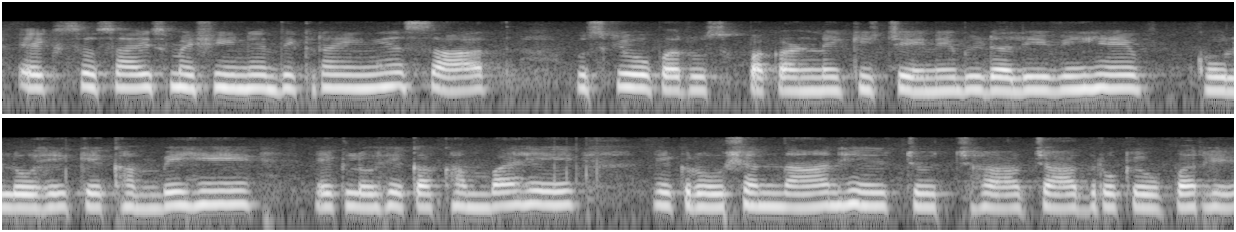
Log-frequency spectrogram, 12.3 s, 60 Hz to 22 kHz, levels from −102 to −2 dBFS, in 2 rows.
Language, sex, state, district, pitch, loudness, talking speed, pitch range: Hindi, female, Jharkhand, Jamtara, 220 Hz, -18 LUFS, 140 wpm, 210-235 Hz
